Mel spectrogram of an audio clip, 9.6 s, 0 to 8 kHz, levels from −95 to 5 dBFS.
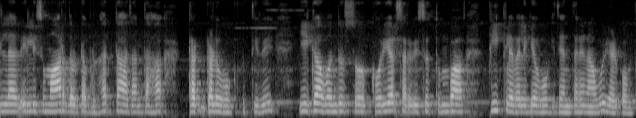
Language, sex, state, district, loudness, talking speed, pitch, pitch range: Kannada, female, Karnataka, Belgaum, -29 LUFS, 115 wpm, 180 Hz, 165-190 Hz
